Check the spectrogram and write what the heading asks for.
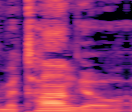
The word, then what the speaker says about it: Matango: a Google search for Matango or Matango. I think it's pronounced both ways. I think they say Matango in the movie, so I'll stick with that. So I did a Google search for Matango and Gilligan's Island.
